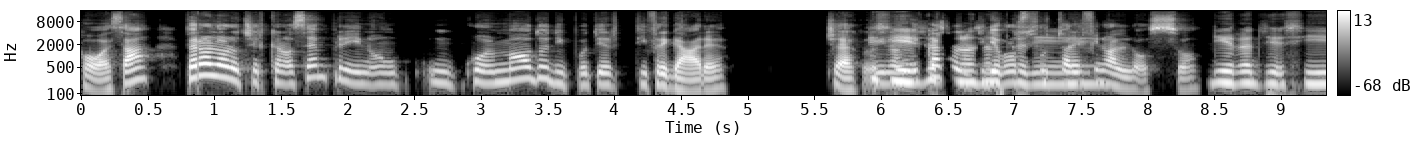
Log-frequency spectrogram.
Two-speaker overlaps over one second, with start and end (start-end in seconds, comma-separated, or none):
5.9-7.7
